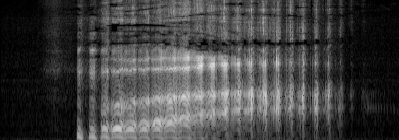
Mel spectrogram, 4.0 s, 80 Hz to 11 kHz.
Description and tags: Maniacal Laugh 3
Varying Maniacal Laughter
crazy, laugh, maniac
